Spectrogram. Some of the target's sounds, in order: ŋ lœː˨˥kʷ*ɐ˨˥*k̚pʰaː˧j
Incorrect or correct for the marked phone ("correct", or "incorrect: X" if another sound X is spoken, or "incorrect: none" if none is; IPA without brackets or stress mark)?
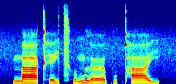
incorrect: ɐ˧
